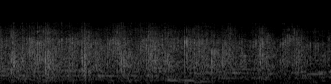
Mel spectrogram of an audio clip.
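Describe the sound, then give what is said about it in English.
An audience claps their hands together in praise of God. The many overlapping claps form a dense, steady wash that holds at an even, fairly loud level throughout, with no clear voices over it. “Oh, clap your hands and let's give Him praise right now.”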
